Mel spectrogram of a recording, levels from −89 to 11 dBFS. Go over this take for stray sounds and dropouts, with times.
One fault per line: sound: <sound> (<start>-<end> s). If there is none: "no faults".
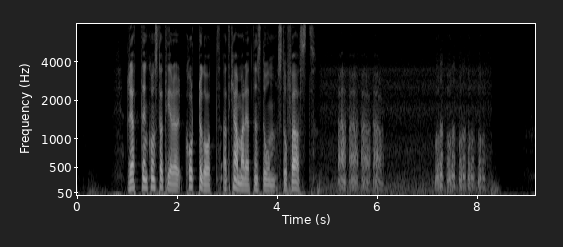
sound: laugh (5.2-6.1 s)
sound: laugh (7.2-8.2 s)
